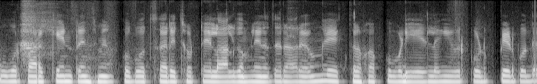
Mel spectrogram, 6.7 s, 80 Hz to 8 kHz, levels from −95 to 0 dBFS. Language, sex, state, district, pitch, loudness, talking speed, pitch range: Hindi, male, Uttar Pradesh, Muzaffarnagar, 145 Hz, -15 LUFS, 225 wpm, 140-150 Hz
